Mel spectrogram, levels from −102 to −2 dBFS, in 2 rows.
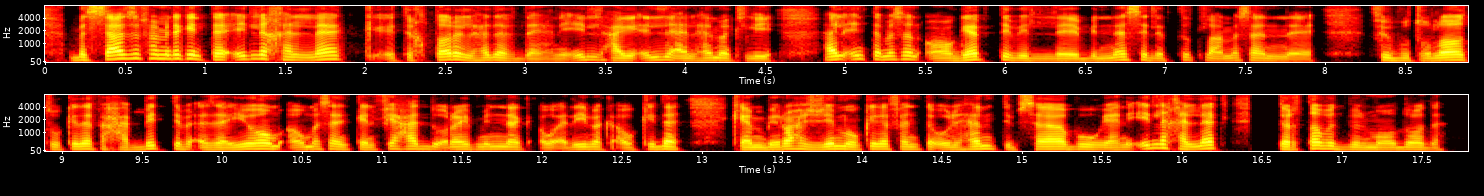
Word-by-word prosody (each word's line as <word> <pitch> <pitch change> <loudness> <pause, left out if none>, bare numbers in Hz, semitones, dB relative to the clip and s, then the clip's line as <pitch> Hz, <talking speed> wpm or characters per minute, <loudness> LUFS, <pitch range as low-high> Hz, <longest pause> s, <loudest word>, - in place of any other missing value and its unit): بس 140 +6 +6
عايز 205 +4 +9
أفهم 220 -1 -1
منك 210 +1 +3
أنت 180 -5 +5
إيه 160 - +4
اللي 200 +2 +3
خلّاك 155 +5 +2 0.3
تختار 155 +3 +2
الهدف 130 -3 -1
ده، 100 - -5
يعني 95 +1 -8
إيه - - -3
الحا 140 -5 -2
إيه 120 +1 +1
اللي 140 -3 -1
ألهمك 120 -1 -4
ليه؟ 110 -1 -1 0.3
هل 160 +3 +5
أنت 185 0 -2
مثلًا 170 +1 -1
أُعجبت 120 +8 +2
بال 110 -4 -2
بالناس 115 +8 +1
اللي 115 - -5
بتطَلع 125 -1 -7
مثلًا 110 -6 -3 0.4
في - - -2
بطولات 125 +4 +2
وكده 135 +4 -1
فحبّيت 110 +9 -3
تبقى 130 -6 -4
زيهم، 135 +7 +1
أو 110 +2 -4
مثلًا 135 +1 -1
كان 115 -1 -3
في 145 +6 -1
حد 140 -2 -1
قُريب 125 -1 -1
منك 130 -2 -2
أو - - -4
قريبك 125 +1 -3
أو 105 - -6
كده، 130 +2 -1 0.3
كان 115 -1 +2
بيرُوح 145 +6 +1
الGym 130 +4 +1
وكده 135 +2 -1
فأنت 125 -2 -5
أُلهمت 130 +4 -3
بسببه، 130 +1 +3
يعني 110 +2 -1
إيه - - 0
اللي 195 +3 +2
خلّاك 155 +4 +2 0.3
ترتبط 150 +4 +2
بالموضوع 110 -1 -4
ده؟ 100 -3 -12
130 Hz, 195 wpm, -27 LUFS, 115-145 Hz, 0.4 s, عايز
